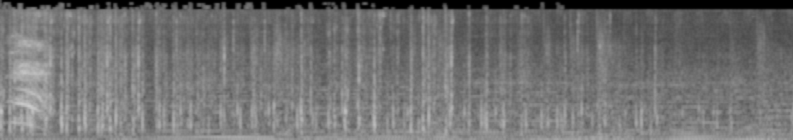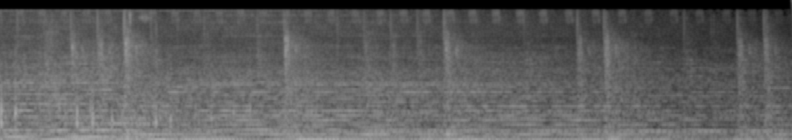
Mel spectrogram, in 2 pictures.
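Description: Horses gallop off as riders set out, with a dense, loud, continuous drumming of many rapid hoofbeats that stays steady throughout.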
